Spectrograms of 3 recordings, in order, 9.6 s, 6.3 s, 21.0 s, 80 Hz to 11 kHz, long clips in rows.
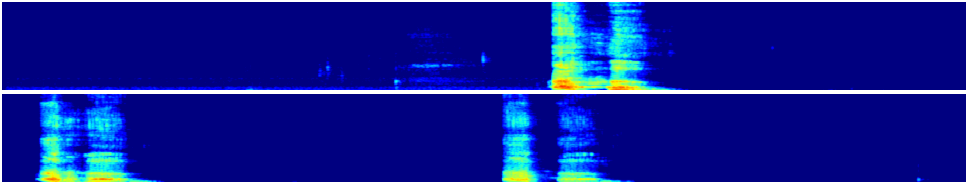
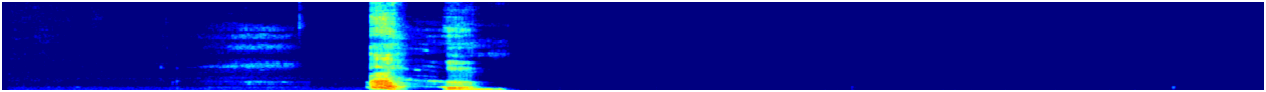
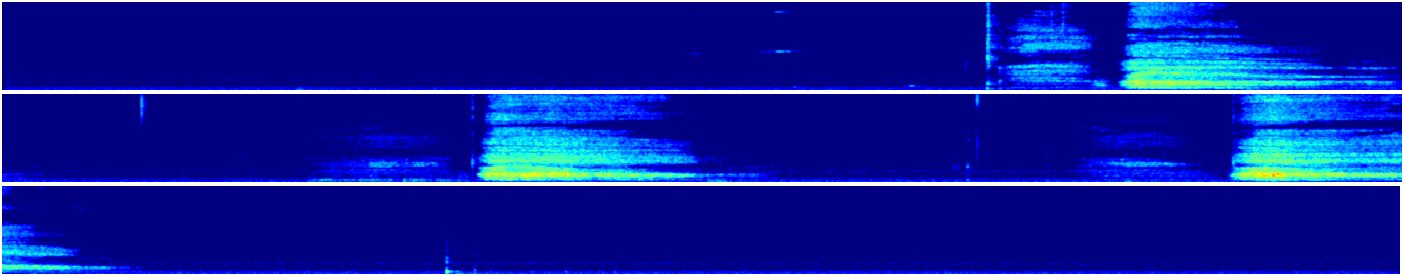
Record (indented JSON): {
  "three_cough_length": "9.6 s",
  "three_cough_amplitude": 29204,
  "three_cough_signal_mean_std_ratio": 0.22,
  "cough_length": "6.3 s",
  "cough_amplitude": 29193,
  "cough_signal_mean_std_ratio": 0.18,
  "exhalation_length": "21.0 s",
  "exhalation_amplitude": 10362,
  "exhalation_signal_mean_std_ratio": 0.29,
  "survey_phase": "alpha (2021-03-01 to 2021-08-12)",
  "age": "65+",
  "gender": "Male",
  "wearing_mask": "No",
  "symptom_none": true,
  "smoker_status": "Ex-smoker",
  "respiratory_condition_asthma": false,
  "respiratory_condition_other": false,
  "recruitment_source": "REACT",
  "submission_delay": "2 days",
  "covid_test_result": "Negative",
  "covid_test_method": "RT-qPCR"
}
